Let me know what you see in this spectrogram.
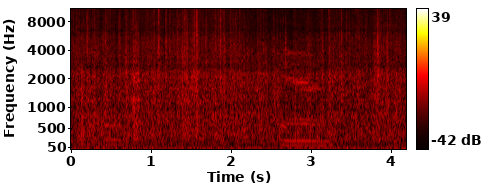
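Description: Heavy rain beating steadily on a vehicle's roof and windshield, heard from inside the car.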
